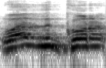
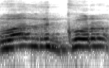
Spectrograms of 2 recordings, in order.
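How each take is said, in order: Both takes have the same delivery.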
